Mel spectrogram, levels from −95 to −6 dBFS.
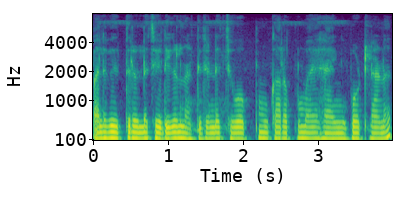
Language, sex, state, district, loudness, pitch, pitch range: Malayalam, female, Kerala, Wayanad, -15 LUFS, 130 Hz, 130-135 Hz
